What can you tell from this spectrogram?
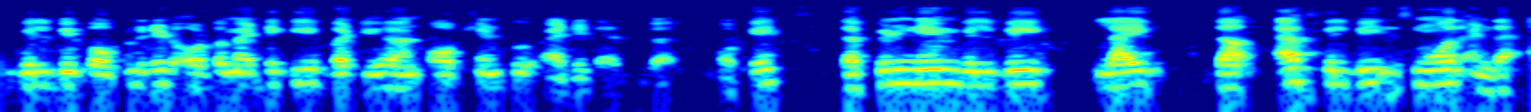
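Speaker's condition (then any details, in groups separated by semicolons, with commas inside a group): No condition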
